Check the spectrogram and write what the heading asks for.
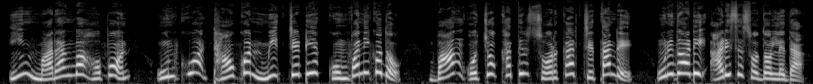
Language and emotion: Santali, angry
